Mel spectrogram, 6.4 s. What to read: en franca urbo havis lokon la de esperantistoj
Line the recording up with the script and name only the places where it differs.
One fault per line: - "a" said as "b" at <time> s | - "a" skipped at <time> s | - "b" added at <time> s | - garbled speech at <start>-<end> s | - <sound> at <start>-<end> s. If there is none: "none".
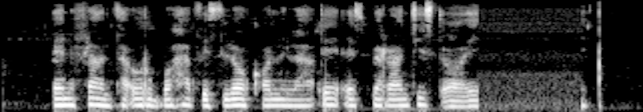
none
